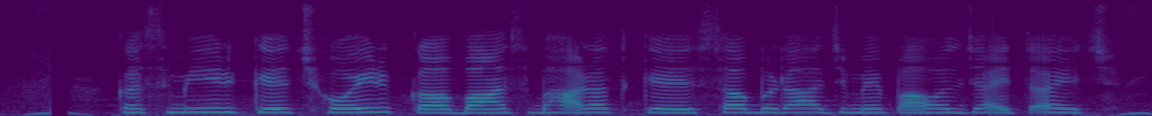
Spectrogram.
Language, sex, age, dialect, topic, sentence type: Maithili, female, 18-24, Southern/Standard, agriculture, statement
